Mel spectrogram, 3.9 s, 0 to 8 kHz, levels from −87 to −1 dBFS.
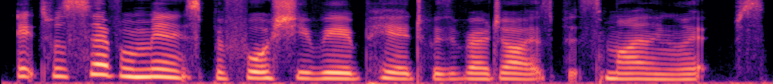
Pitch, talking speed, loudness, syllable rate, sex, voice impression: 225 Hz, 200 wpm, -17 LUFS, 5.9 syllables/s, female, very feminine, slightly young, very adult-like, very thin, tensed, slightly weak, bright, slightly hard, clear, slightly halting, cool, very intellectual, very refreshing, very sincere, slightly calm, friendly, slightly reassuring, slightly unique, elegant, wild, slightly sweet, slightly strict, slightly sharp, slightly modest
